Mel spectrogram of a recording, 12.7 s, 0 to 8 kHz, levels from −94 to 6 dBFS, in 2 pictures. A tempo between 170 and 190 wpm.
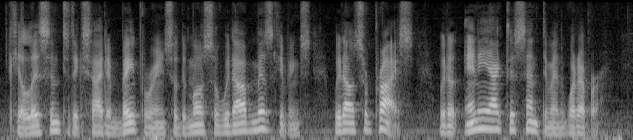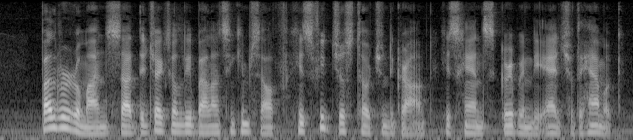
Yes: average, 180 wpm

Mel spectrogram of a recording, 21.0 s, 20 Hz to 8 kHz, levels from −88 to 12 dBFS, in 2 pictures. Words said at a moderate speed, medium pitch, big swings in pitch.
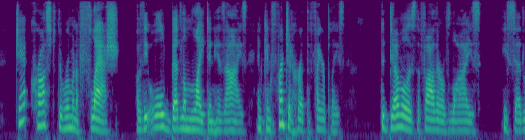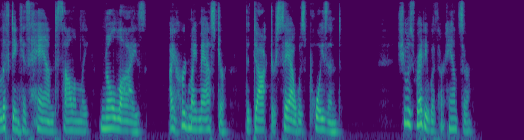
No: average, 150 wpm; medium, 170 Hz; average, 3.8 semitones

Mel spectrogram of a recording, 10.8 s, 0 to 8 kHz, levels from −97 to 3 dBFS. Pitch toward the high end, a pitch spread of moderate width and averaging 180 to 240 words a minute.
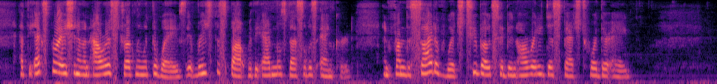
Yes: high, 225 Hz; average, 3.2 semitones; average, 195 wpm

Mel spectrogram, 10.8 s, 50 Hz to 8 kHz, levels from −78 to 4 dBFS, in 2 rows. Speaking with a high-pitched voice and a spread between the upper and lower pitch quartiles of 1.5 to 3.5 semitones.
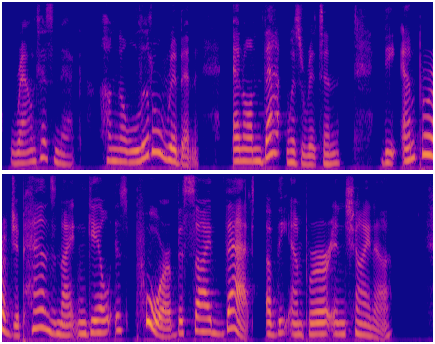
No: high, 200 Hz; average, 4.3 semitones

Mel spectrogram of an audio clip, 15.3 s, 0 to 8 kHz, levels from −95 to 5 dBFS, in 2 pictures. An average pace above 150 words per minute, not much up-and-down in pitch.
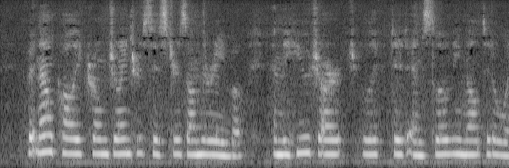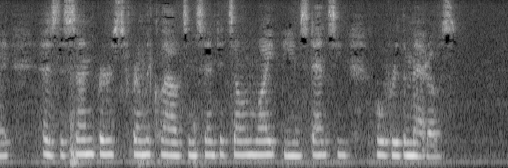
No: average, 140 wpm; narrow, 1.4 semitones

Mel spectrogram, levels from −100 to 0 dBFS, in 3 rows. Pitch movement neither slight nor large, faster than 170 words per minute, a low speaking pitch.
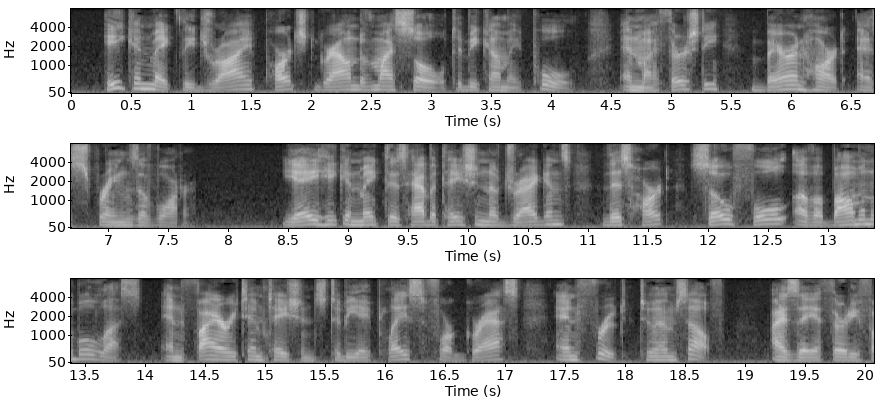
No: average, 3.8 semitones; average, 165 wpm; low, 125 Hz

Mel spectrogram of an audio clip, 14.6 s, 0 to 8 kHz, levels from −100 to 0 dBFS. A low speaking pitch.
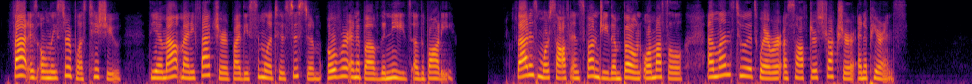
No: high, 230 Hz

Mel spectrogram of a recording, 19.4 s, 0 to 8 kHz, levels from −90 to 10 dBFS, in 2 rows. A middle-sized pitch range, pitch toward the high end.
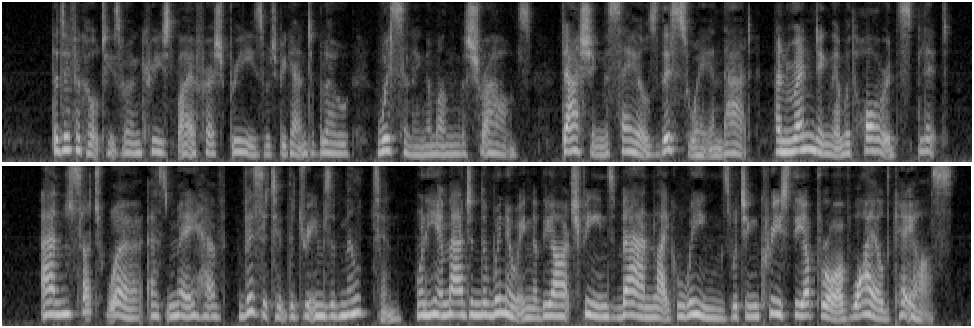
Yes: average, 4.1 semitones; high, 195 Hz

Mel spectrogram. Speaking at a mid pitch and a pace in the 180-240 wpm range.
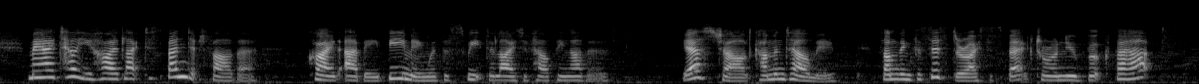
No: high, 205 Hz; average, 185 wpm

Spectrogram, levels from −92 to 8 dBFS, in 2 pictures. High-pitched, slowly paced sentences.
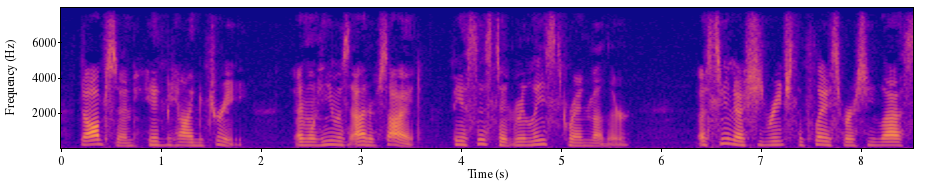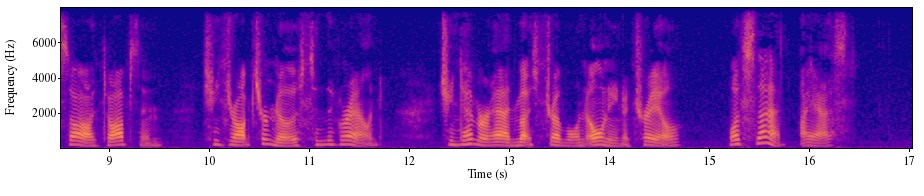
No: high, 195 Hz; average, 175 wpm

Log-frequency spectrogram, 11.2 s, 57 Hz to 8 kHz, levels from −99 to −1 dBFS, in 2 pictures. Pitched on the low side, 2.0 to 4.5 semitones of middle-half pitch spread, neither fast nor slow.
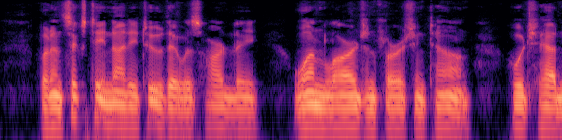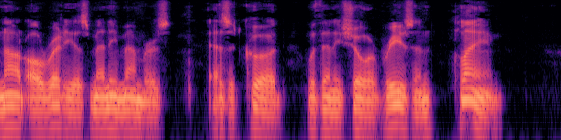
Yes: very low, 90 Hz; narrow, 2.6 semitones; average, 145 wpm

